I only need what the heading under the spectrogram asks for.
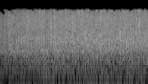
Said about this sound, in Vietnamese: Đấy là chúng ta cho một tràng pháo tay để cảm ơn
